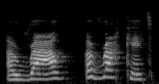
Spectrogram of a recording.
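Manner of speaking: ordinary delivery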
